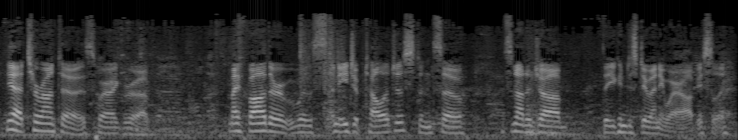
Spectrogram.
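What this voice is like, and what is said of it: Canadian accent. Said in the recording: “Were you raised in Canada? ... I heard the accent.”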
